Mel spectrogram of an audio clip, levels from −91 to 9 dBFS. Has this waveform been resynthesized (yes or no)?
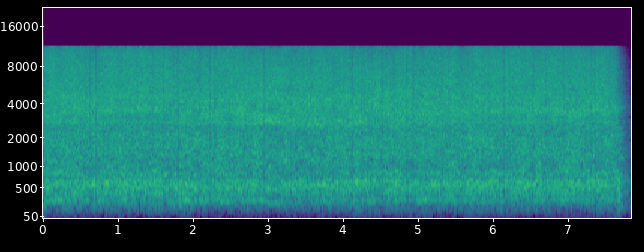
yes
